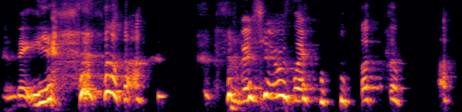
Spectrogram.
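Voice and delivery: helpless giggles through the quote; laughing while talking. Real, not acted. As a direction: crack up while retelling the punchline. Cracks up retelling friend's reaction.

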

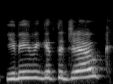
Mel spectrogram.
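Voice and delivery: high, fast disbelieving question; incredulous. Real, not acted. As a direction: sound shocked she missed it. Mock disbelief at cohost.

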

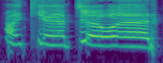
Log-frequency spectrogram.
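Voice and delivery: high, drawn-out fake sobbing; mock crying wail. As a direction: wail it slowly in hammed-up tears. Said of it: "about to cry".

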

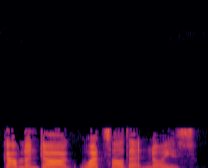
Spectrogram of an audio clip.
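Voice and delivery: high, sweet princess voice; sweet girlish cry. A narrator's reading. Fenella calls to the dog from out of sight, sweet cry. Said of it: "a sweet, soft voice cried".

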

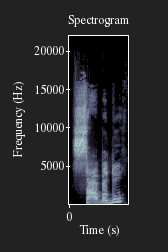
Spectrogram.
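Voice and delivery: ordinary delivery

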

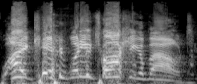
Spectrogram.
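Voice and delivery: high, loud shout of disbelief; shouted, incredulous exasperation; exasperated outburst. Real, not acted. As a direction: yell it at the end of your tether. Exasperated at monkey-tail tangent.

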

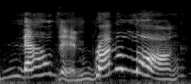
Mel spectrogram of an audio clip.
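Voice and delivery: high, motherly Kanga; Kanga's voice. A narrator's reading. Kanga sending Roo off to play, high. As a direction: shoo the little ones off kindly. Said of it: "And Kanga said".

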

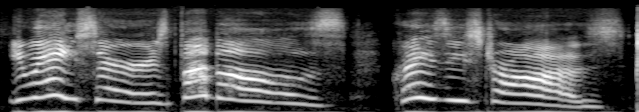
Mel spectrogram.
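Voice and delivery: high, loud, drawn-out pitch; excited announcer. Retold or imitated. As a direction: sell it like a giddy ad voice. Mimicking dollar section sales pitch.

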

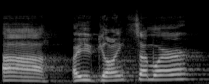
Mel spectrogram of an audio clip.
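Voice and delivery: snippy, catty clerk voice; bitchy queen. Retold or imitated. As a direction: sneer it like a catty usher. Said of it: "this bitchy queen says".

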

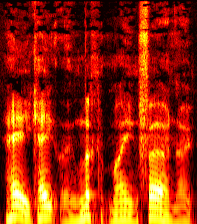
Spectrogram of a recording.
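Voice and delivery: low, smooth mock flirting; chat-up line. [name] tries to chat Caitlin up, mock flirtatious. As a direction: drop the pitch for a hammy come-on. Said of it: "He does try and chat her up".

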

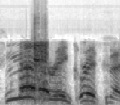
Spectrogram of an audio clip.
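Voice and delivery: high, slow, stretched-out greeting; campy Christmas-ghoul flourish; spooky Santa voice. Pretend. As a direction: draw it out like a hammed-up haunted Santa. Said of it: "keep that voice for Christmas".

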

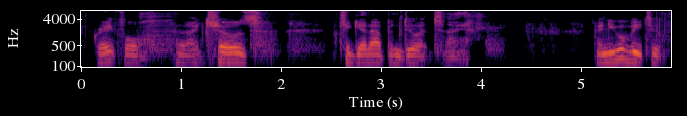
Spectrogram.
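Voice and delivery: normal talking voice

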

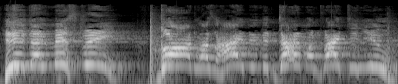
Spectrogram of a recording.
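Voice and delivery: hallelujah-style exclaim; preaching shout. Real, not acted. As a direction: cry it out to the congregation.

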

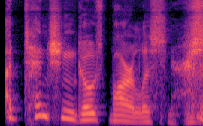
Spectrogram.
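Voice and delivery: announcer voice. Pretend. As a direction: announce it like a radio ad. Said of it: "That sounded so good".

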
